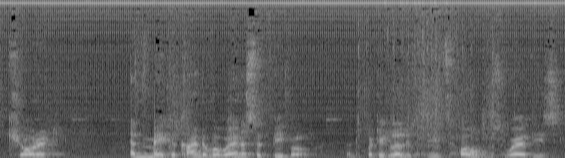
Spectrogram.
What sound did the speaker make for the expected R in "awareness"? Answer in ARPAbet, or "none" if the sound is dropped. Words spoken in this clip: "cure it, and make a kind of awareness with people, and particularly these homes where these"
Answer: R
